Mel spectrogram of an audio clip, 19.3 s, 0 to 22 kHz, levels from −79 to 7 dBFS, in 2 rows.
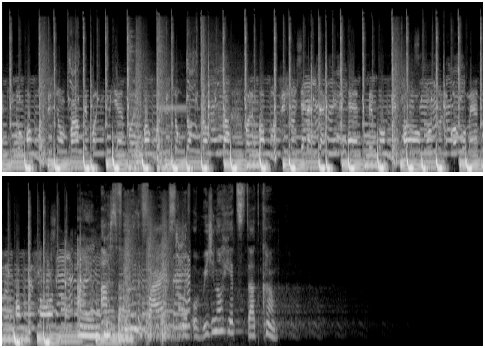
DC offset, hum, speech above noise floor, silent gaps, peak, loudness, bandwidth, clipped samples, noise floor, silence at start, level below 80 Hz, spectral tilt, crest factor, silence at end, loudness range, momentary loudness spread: under 0.1%; none; over 71 dB; none; 0 dBFS; -14 LUFS; 19 kHz; under 0.1%; under -90 dBFS; 0 s; -18 dBFS; -5.5 dB/octave; 14 dB; 4.15 s; 12 LU; 8 LU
